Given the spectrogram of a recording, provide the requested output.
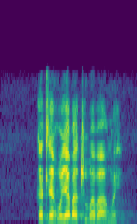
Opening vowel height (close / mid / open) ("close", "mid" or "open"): open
